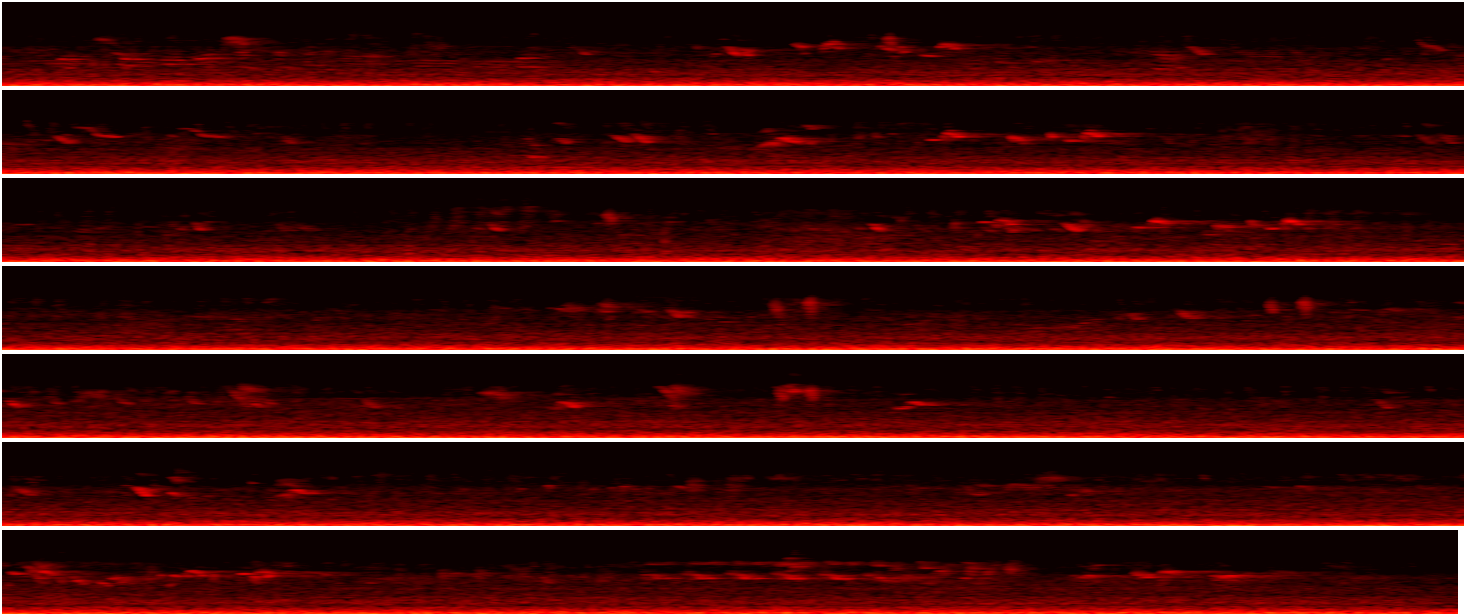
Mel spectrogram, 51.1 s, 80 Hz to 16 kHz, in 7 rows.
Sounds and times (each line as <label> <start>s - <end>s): Birds singing 41.5s - 50.8s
